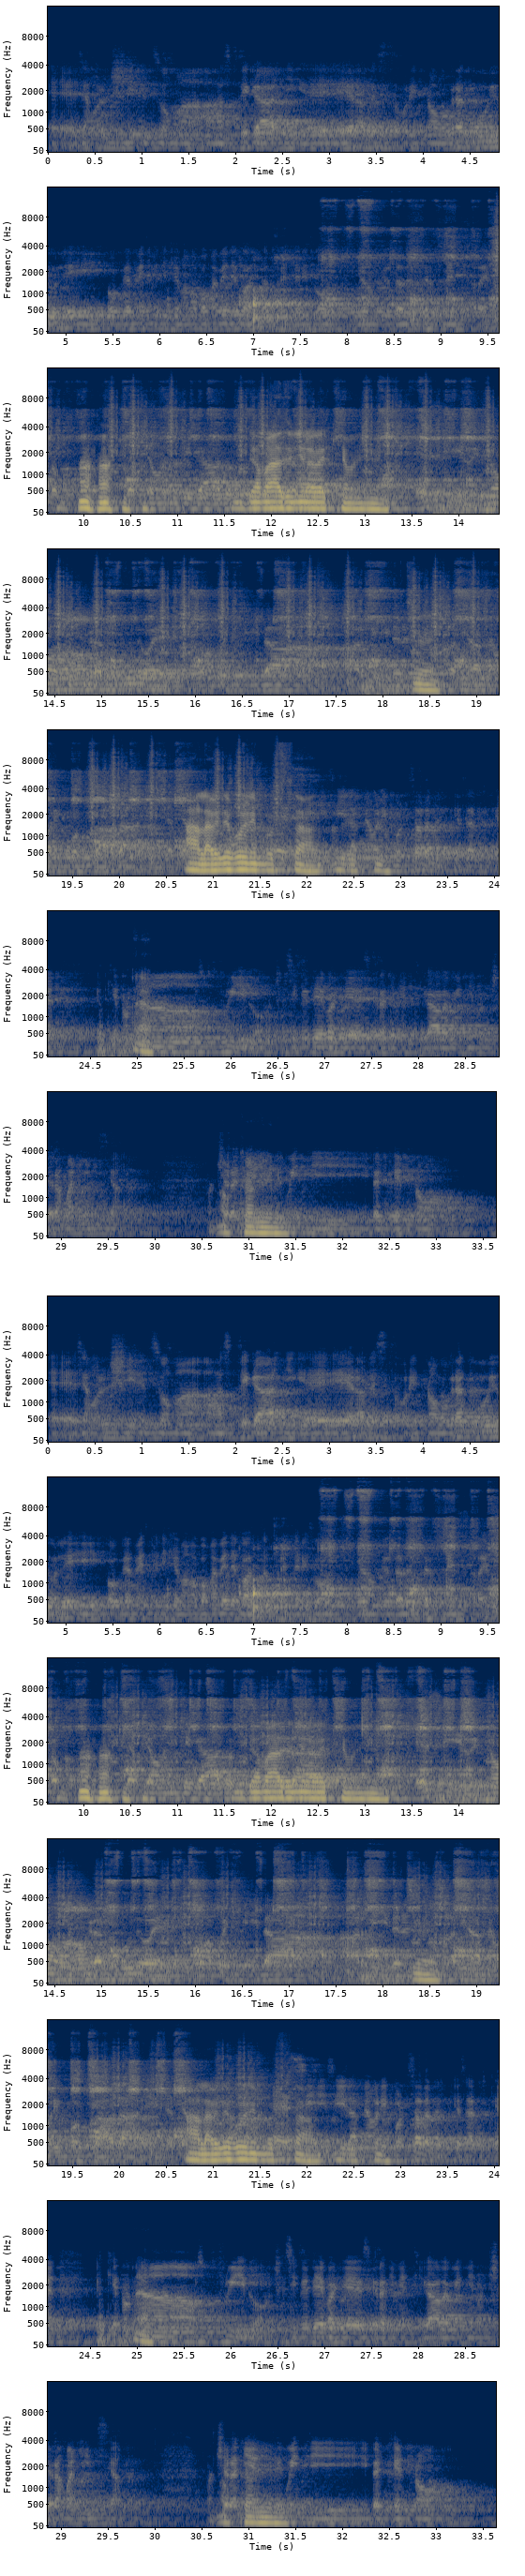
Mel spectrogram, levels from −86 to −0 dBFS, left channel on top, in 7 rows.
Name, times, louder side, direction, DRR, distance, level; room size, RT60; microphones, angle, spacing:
voice 1, 0.0-7.0 7.3-9.9 10.4-12.9 13.3-29.6 30.0-33.2, right 1 dB, 85° right, 0 dB, 5.7 m, -42 dB
sound 1, 6.1-6.2 6.8-14.2 14.5-20.8 21.2-21.3, right 3 dB, 45° right, 2.8 m, -41 dB
sound 2, 9.5-9.6 10.2-11.0 11.6-12.3 12.9-13.7 14.2-15.0 15.6-16.3 16.9-17.7 18.3-19.0 19.6-20.4 21.0-21.7, left 5 dB, 50° left, 6.5 m, -44 dB
voice 2, 9.9-10.5 11.6-13.3 18.3-18.6 20.7-22.9 25.0-25.2 30.6-31.4, left 2 dB, 25° left, 16 dB, 0.5 m, -29 dB
24.5 x 23.5 x 7.0 m, 2.7 s
head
